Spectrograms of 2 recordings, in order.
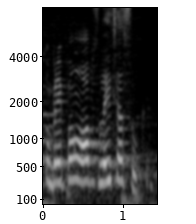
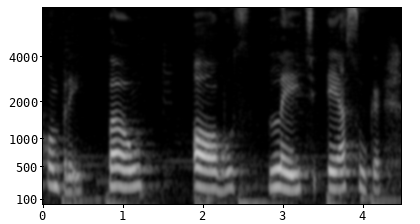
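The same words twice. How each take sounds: First: The items run together with no pauses between them. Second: Short pauses separate each item in the list. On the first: The list loses its sense. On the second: The items are heard as a clear list.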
